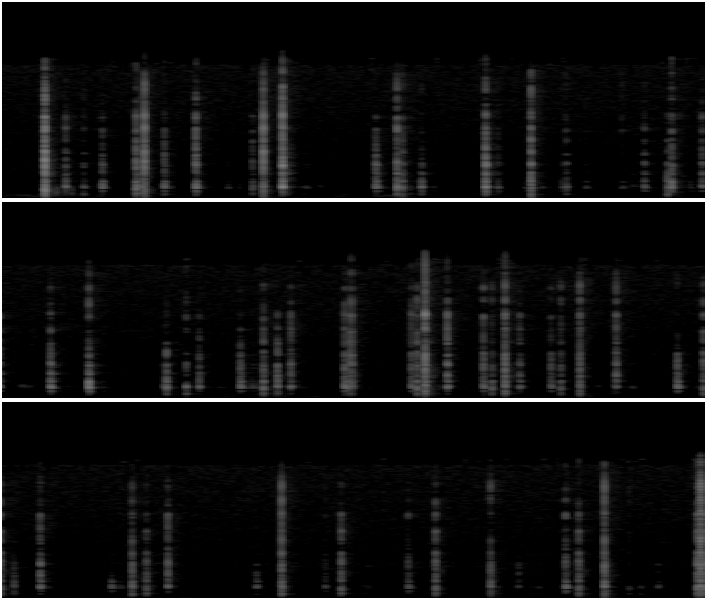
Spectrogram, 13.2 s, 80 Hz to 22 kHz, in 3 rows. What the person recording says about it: 3:47 Metal candle tin tapping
